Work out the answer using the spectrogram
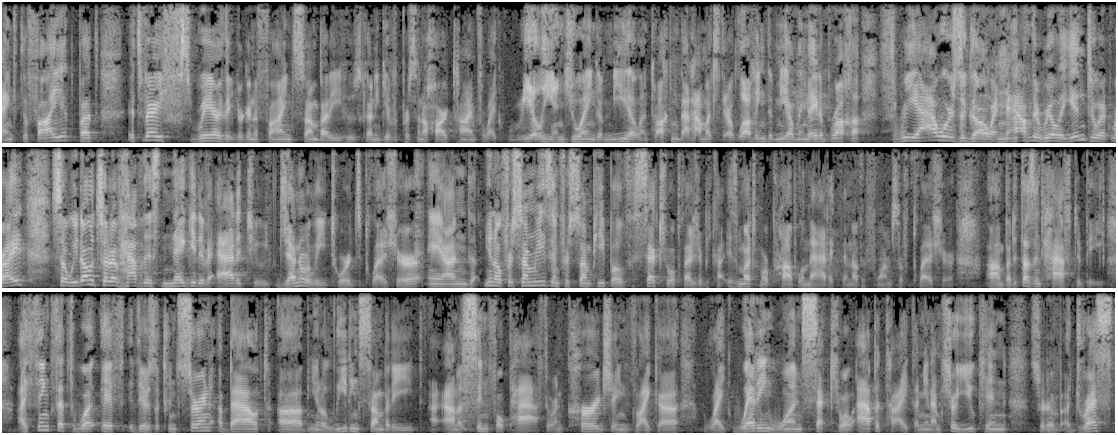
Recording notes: This episode is a re-release, and was originally recorded at Limmud NY in 2016.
